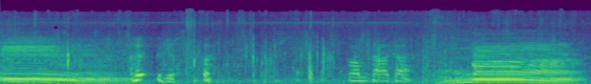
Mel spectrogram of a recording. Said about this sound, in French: On est au milieu des vaches.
